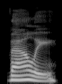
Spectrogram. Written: valley

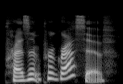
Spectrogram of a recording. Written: present progressive

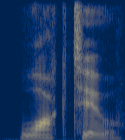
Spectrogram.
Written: walk to

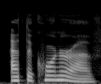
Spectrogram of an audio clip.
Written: at the corner of

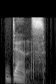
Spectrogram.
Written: dense

